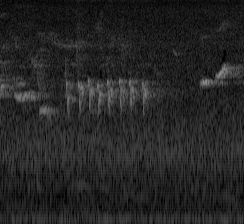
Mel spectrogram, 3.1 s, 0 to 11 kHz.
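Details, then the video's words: Song thrush singing in a duet with a blackcap at the square de la Butte du Chapeau Rouge (75019): a run of about six short, repeated whistled notes, with higher slurred notes around it and a steady low background hum. "Grive musicienne"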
